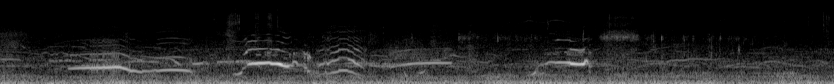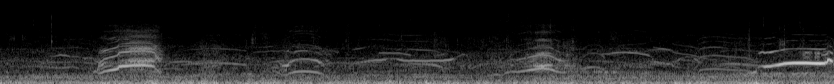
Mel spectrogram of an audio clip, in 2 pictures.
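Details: A newborn harp seal pup with a yellow coat, about half an hour to an hour old, on the ice gives wavering, nasal cries that rise and fall, almost like a human baby, while approaching to smell the photographer, mistaking them for its mother.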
